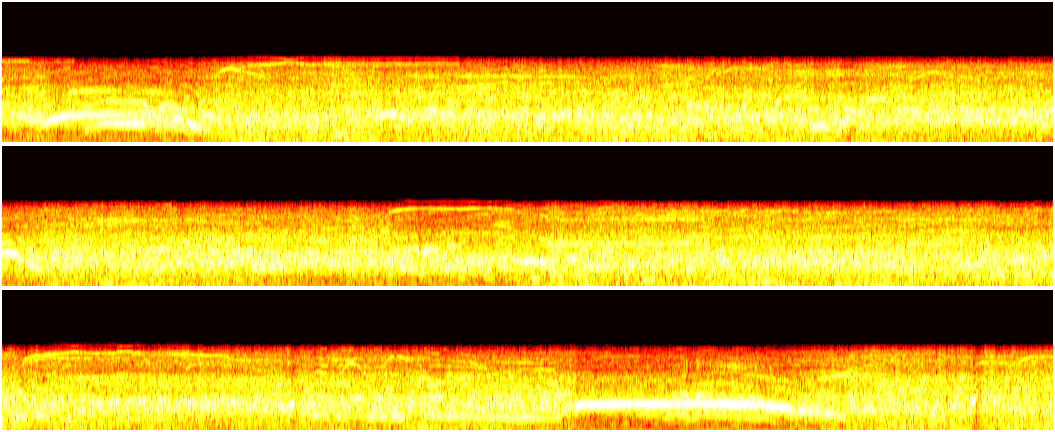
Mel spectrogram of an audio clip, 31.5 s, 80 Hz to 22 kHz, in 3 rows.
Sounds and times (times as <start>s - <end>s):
Speech: 20.3s - 21.7s, 23.8s - 26.2s.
